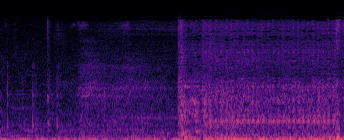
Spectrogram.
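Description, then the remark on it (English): A heavy starter motor cranks a big drag racing engine with a harsh, grinding whir, then the engine catches and roars to a loud, steady rumble. “That's a serious starter motor, isn't it?”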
